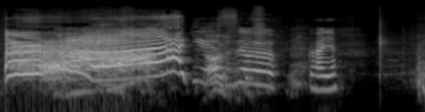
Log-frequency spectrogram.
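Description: A person's long, loud yell lasting nearly three seconds, its pitch dipping and then rising at the end, followed by shorter shouts, at the climax of an arm-wrestling bout.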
